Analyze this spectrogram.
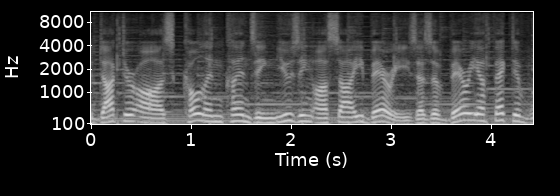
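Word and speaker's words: açaí: Acai, pronounced as acai, is a nutritious berry grown from a palm tree in the Amazon rainforest.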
